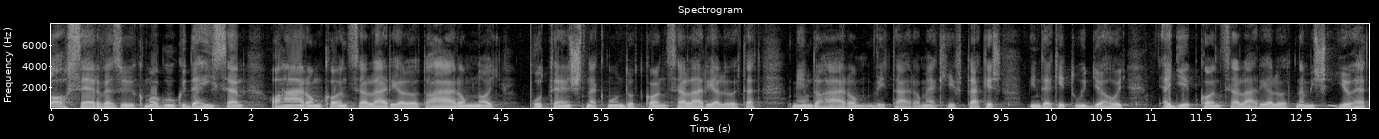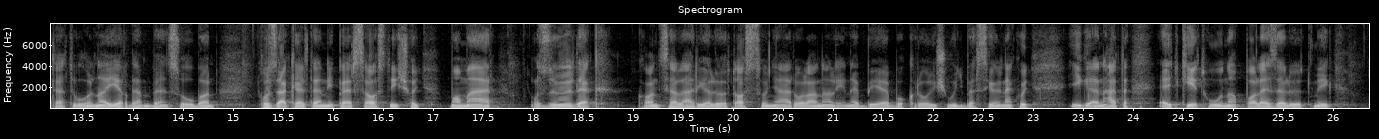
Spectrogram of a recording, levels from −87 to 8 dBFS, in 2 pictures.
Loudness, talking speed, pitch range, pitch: -19 LUFS, 125 wpm, 100-110 Hz, 105 Hz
